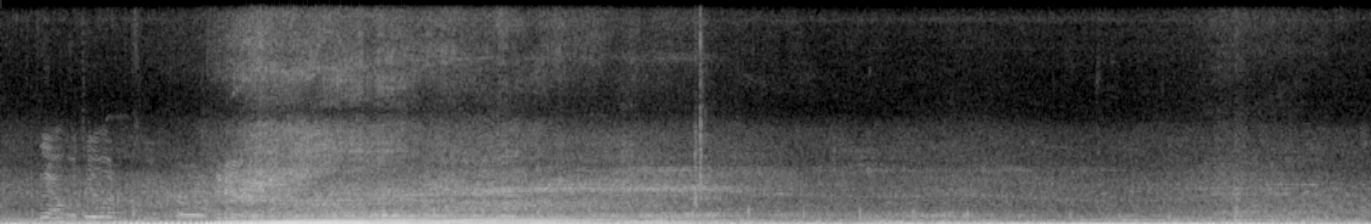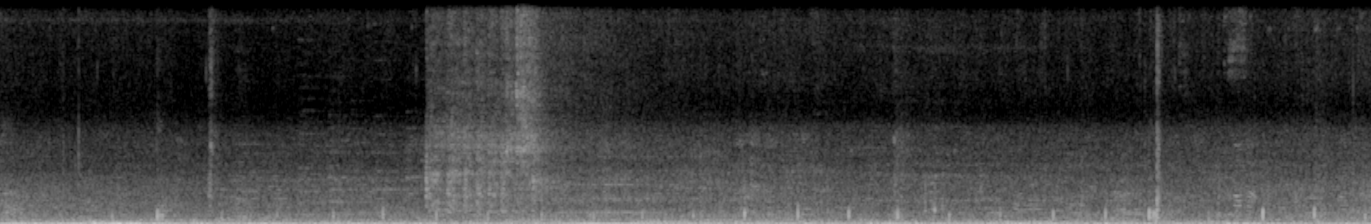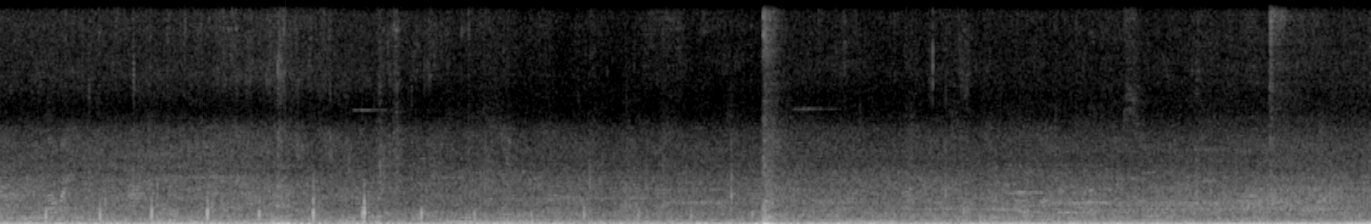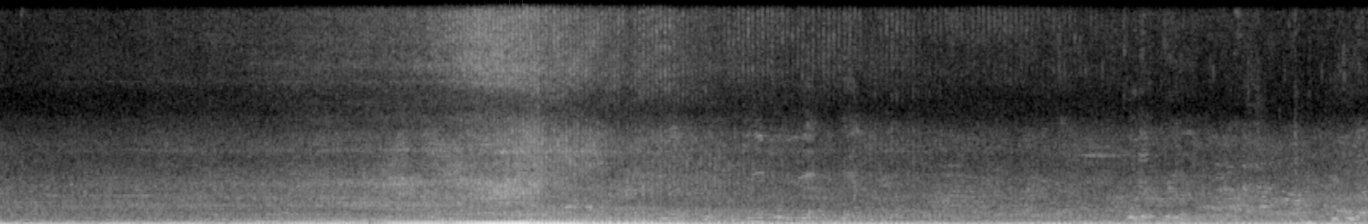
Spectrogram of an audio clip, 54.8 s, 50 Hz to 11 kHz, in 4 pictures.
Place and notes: Ln., Sec., Dunhua S. Rd., Da’an Dist., Taipei City - SoundWalk
Daan District, Taipei City, Taiwan, November 2012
